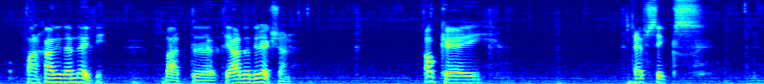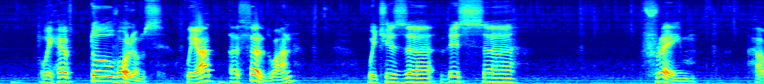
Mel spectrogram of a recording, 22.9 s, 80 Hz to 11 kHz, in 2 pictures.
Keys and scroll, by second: 9.3 F6.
